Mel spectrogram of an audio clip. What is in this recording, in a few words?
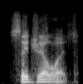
"sigillate", American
